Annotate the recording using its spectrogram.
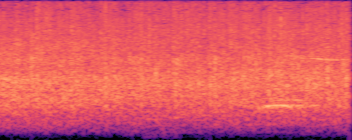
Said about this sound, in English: Well, thank you. Notice you all didn't clap. Thank you for those that clapped.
